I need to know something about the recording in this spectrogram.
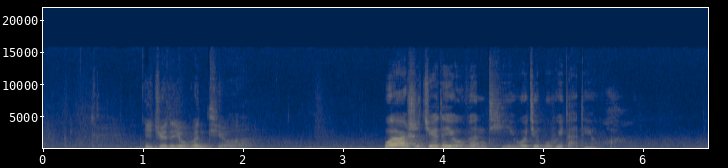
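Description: A young woman answers calmly nearby.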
